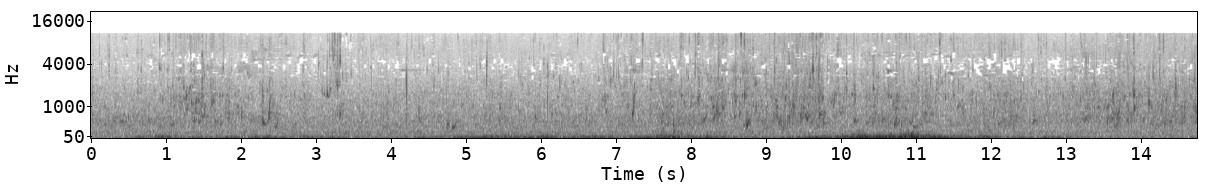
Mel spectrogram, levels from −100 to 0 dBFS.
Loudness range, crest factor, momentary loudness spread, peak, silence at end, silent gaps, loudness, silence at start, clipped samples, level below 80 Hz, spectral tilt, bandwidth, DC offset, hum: 8 LU; 22 dB; 12 LU; -8 dBFS; 0 s; none; -37 LUFS; 0 s; under 0.1%; -34 dBFS; -4.5 dB/octave; 11.5 kHz; under 0.1%; none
